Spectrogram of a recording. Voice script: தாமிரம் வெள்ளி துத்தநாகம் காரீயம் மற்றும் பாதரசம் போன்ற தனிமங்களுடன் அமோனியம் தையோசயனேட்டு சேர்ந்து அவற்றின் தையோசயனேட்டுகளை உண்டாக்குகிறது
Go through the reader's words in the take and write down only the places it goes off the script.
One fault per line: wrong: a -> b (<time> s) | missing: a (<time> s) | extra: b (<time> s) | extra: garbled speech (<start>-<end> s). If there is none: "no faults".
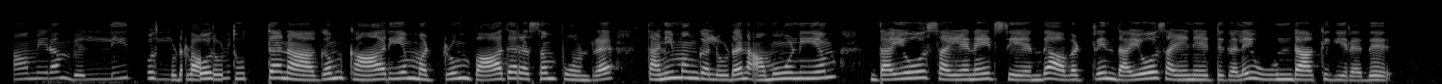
extra: garbled speech (1.5-2.3 s)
